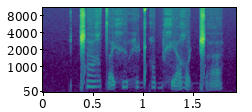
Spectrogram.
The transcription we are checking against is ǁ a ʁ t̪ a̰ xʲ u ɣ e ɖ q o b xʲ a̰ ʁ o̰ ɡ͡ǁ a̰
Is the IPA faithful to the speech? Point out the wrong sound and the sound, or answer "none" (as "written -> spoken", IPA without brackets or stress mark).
ɣ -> h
